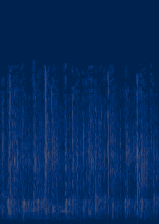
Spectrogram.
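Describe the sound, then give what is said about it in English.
A church audience applauding one another during a service, a dense, steady patter of many hands that stays even throughout the short burst, with no one speaking over it. “So you can applaud one another, I guess.”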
